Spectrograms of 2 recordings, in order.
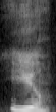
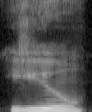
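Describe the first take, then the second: First: The vowel is a short oo sound. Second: The vowel is a long oo sound. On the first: "reduced to you, with a short oo sound" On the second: "strong form, with a long oo sound"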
